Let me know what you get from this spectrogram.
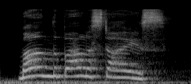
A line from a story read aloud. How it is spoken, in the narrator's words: Martine shouted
